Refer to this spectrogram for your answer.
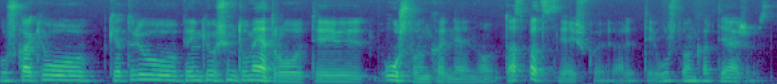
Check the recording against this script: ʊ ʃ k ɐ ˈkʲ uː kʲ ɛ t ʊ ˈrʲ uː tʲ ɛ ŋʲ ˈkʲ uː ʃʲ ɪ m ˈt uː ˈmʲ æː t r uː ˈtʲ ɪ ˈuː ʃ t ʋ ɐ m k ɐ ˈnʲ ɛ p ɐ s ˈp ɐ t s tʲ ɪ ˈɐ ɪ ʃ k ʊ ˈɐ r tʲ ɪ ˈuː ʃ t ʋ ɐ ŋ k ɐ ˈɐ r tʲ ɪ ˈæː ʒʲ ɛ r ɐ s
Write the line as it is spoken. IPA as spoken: ʊ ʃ k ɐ ˈkʲ uː kʲ ɛ t ʊ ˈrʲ uː pʲ ɛ ŋʲ ˈkʲ uː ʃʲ ɪ m ˈt uː ˈmʲ æː t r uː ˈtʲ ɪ ˈuː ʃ t ʋ ɐ ŋ k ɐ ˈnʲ ɛ t ɐ s ˈp ɐ t s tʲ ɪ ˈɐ ɪ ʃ k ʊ ˈɐ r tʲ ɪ ˈuː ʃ t ʋ ɐ ŋ k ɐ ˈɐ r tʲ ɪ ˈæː ʒʲ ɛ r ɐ s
